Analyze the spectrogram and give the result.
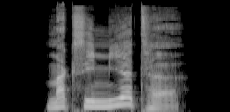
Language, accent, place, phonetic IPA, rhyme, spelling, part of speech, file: German, Germany, Berlin, [ˌmaksiˈmiːɐ̯tə], -iːɐ̯tə, maximierte, adjective / verb, De-maximierte.ogg
- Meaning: inflection of maximieren: 1. first/third-person singular preterite 2. first/third-person singular subjunctive II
